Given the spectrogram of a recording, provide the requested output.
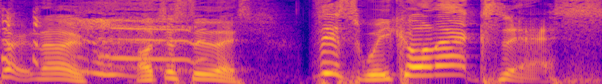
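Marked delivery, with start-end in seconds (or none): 1.6-3.0 very high, swooping arcade announcer voice. Asked to do a game-style intro, announcing the show in an arcadey announcer voice. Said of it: "is that quite arcadey?".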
